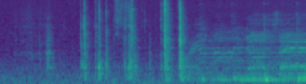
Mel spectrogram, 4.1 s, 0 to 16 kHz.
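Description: Plastic 8-track cartridge clicking and clunking as it is pushed into a vintage Lloyds stereo's 8-track deck. About two and a half seconds in, music starts playing from the newly repaired deck and grows louder.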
